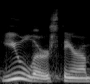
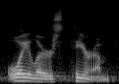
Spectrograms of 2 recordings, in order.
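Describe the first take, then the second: First: The name is said the way its spelling suggests. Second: The name is said unlike its spelling suggests. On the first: The speaker calls it wrong. "doesn't look like it should be pronounced as Euler, maybe like" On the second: The speaker calls it right. "but it's really pronounced"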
